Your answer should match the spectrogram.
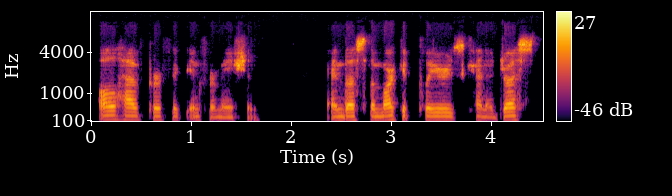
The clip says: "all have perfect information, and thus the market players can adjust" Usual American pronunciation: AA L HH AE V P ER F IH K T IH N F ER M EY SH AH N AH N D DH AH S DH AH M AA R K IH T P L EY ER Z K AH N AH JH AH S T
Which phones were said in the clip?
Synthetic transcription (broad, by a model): AA L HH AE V P ER F IH K T IH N F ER M EY SH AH N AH N DH AH S DH AH M AA R K IH T P L EY ER Z K AH N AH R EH S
